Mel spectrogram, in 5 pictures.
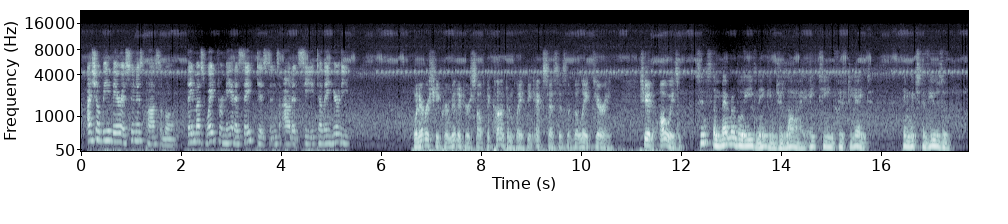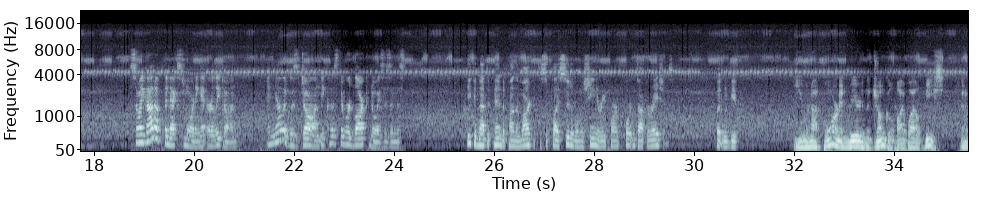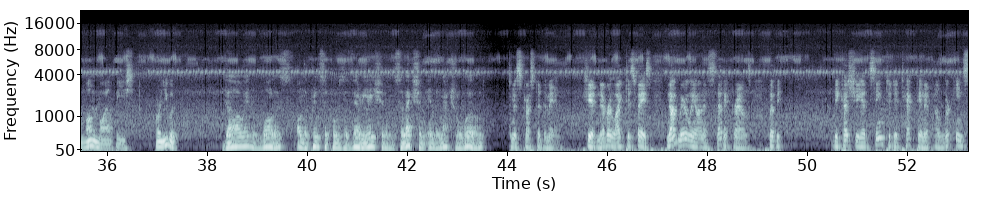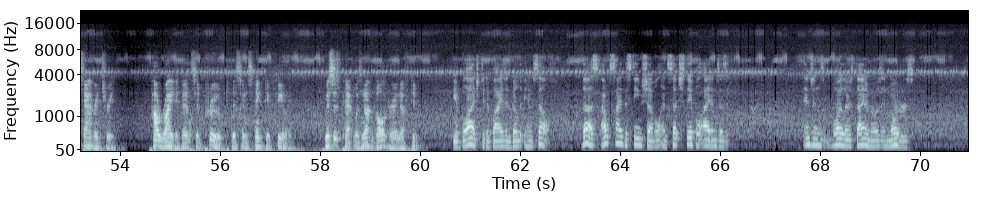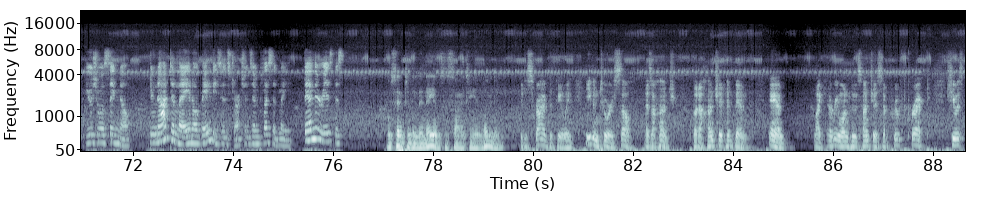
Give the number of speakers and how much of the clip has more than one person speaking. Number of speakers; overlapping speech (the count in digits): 6, no overlap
